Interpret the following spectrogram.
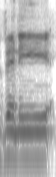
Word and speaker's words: Viennie: off so my name's Vinnie by the way so if you're wondering how to pronounce my name I'm Vinnie um I am a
